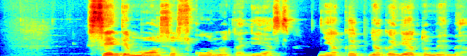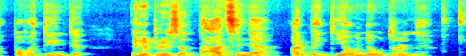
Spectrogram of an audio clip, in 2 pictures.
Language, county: Lithuanian, Tauragė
